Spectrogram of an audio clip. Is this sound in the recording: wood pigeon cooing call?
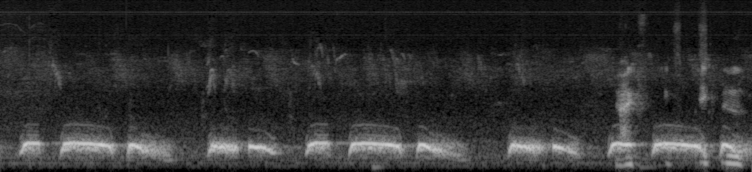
yes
